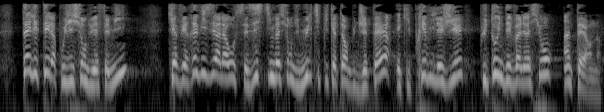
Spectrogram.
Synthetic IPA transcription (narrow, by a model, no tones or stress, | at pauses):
t̪ɛlet̪ɛlapozisjɔ̃d̪yɛfɛmi | kʲiavɛʁevizealaosːezɛst̪imasjɔ̃d̪ymylt̪iplikʲat̪œʁbyd̪ʒet̪ɛʁekʲipχivileʒjɛplyt̪oynd̪evalɥasjɔ̃ɛ̃t̪ɛʁn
